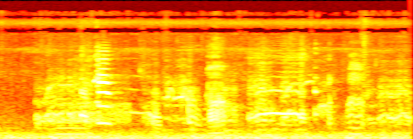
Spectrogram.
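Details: Domestic geese at their food produce a dense run of overlapping nasal honks and cackles with one loud, sharp honk early on, while low background noise hums throughout.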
